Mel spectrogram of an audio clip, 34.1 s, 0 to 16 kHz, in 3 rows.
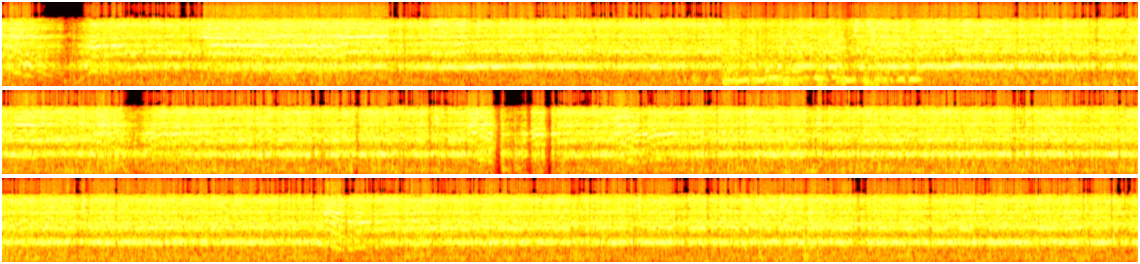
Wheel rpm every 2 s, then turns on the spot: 140, 220, 230, 230, 220, 230, 170, 200, 160, 220, 230, 230, 220, 220, 230, 230, 230.
none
